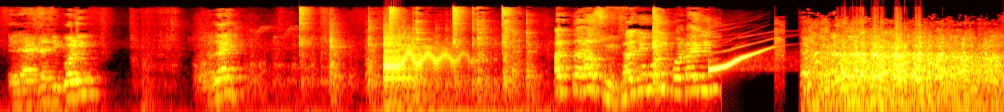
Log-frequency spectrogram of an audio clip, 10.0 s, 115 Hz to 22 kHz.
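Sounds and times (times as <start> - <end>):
cartoon boing sound effect: 3.8 - 5.0, 7.1 - 8.0.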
